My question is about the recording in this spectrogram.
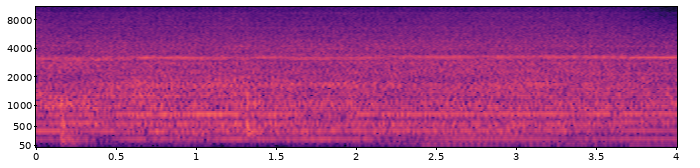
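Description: Hand-held immersion blender running steadily with a constant motor whine, its blade churning a jug of liquid to emulsify a syrup, plant milk and coconut oil cream.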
